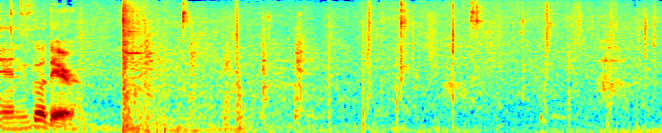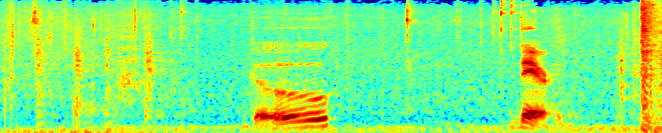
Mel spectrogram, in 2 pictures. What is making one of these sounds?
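A woman grunts with effort.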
